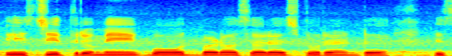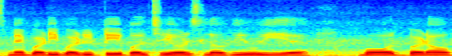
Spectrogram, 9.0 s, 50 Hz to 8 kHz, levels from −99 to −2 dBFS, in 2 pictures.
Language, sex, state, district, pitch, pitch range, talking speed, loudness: Hindi, male, Chhattisgarh, Raipur, 155 Hz, 150-155 Hz, 120 wpm, -13 LUFS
